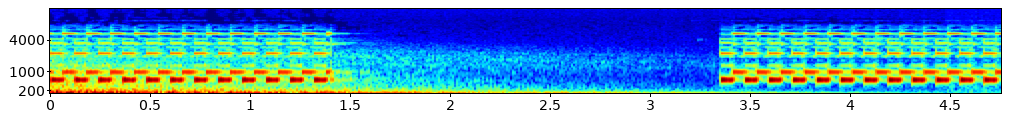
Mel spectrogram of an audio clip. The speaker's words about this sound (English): And about 12:30 at night, the phone rang.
